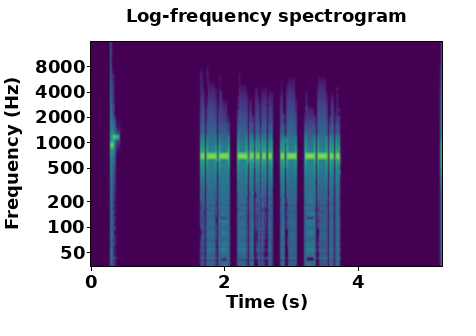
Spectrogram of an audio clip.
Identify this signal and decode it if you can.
Morse code, heard as a keyed tone, about 26 wpm, 700 Hz. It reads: W6AZ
